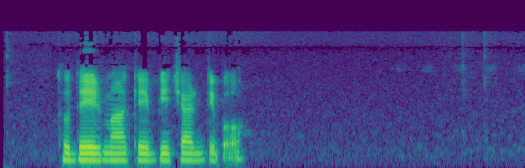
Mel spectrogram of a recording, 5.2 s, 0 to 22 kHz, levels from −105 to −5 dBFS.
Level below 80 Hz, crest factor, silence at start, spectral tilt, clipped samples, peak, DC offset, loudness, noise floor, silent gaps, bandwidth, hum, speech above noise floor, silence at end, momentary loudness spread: -62 dBFS; 24 dB; 0.65 s; -6.5 dB/octave; under 0.1%; -4 dBFS; under 0.1%; -24 LUFS; -69 dBFS; none; 11 kHz; none; 46 dB; 2.8 s; 11 LU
